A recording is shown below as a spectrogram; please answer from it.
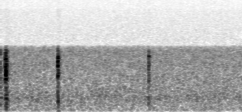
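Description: Near silence broken by three faint, sharp clicks: a cockatiel's beak nipping at a pen. The first comes at the start, the second about half a second later, and a weaker one about a second after that.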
